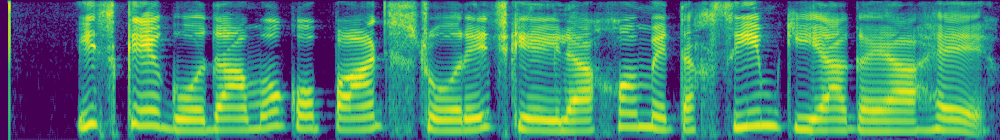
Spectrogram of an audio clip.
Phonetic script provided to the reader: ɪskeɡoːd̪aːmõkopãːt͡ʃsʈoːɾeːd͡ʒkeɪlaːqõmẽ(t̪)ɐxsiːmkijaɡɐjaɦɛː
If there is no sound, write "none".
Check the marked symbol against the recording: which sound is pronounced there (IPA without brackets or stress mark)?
t̪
